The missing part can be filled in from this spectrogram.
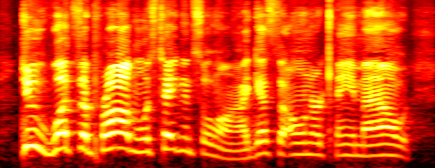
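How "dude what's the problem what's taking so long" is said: high, rushed coach-style sideline screaming. Describing a man on the sideline yelling at the medical staff, retelling a scream. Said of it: "you know he's screaming at the freaking um".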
